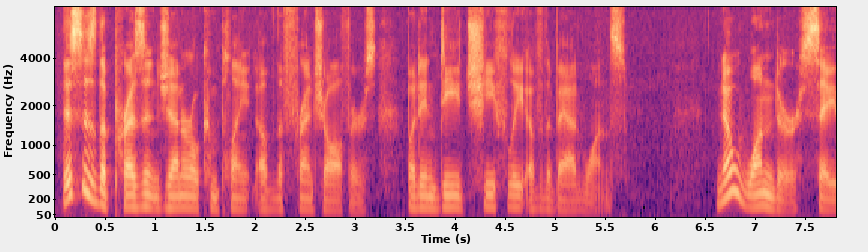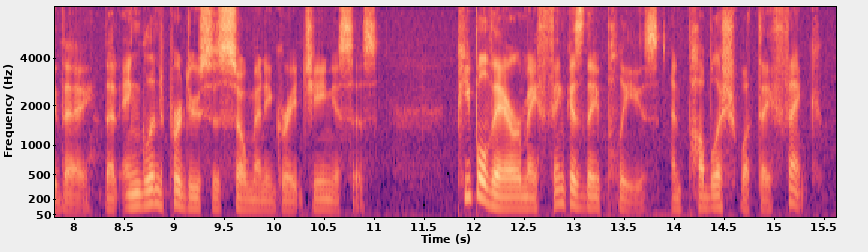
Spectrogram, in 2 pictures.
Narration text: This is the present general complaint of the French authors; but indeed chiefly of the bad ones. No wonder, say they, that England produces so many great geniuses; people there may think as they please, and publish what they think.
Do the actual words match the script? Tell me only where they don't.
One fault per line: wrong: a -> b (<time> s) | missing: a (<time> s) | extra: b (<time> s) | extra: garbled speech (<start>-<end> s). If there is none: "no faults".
no faults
